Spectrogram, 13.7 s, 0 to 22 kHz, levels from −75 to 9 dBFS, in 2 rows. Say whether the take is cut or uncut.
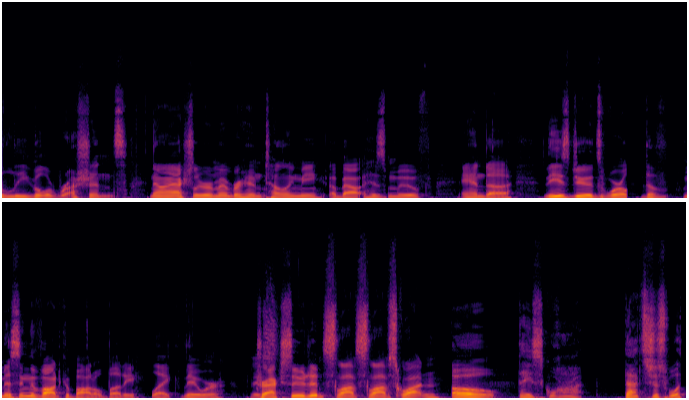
cut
